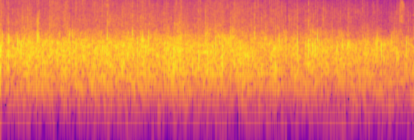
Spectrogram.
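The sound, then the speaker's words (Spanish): An audience at Iglesia La Roca claps for the Lord, a dense wash of many hands at an even loudness for about four seconds, with no voices standing out. “Si Dios habló, de un aplauso al Señor, que él se lo merece.”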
